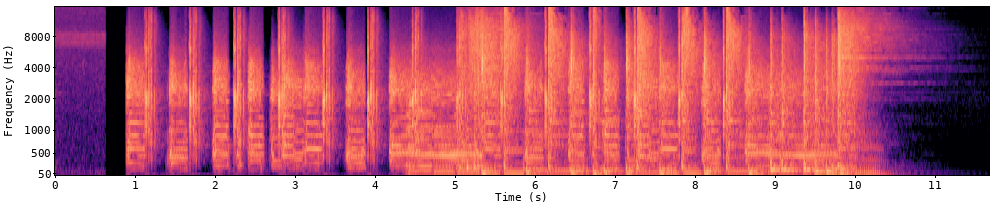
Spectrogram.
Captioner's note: claps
